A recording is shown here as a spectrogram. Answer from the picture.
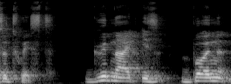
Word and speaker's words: bonne: The E in bonne is silent.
